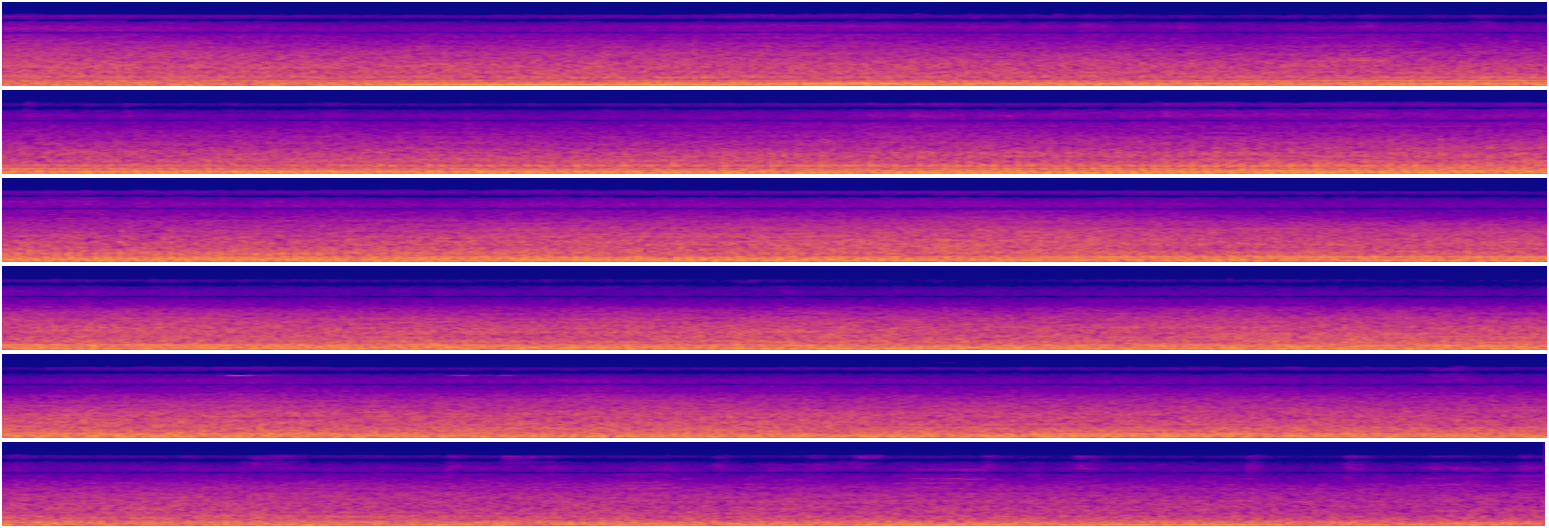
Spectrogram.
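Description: City street traffic: cars passing steadily on a multi-lane road below, a continuous wash of engine and tyre noise with a low engine hum that is strongest a couple of seconds in.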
